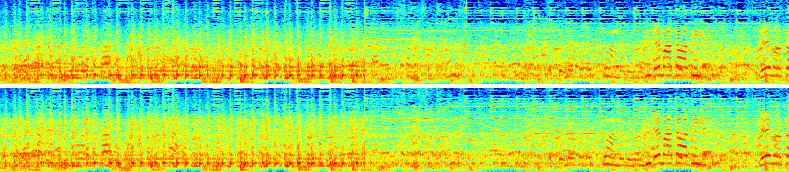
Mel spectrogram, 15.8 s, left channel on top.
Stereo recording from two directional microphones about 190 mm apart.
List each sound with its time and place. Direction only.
5.9 s music: 35° left (ahead or behind)
13.0 s music: 15° right (ahead or behind)
15.2 s a sound: 15° right (ahead or behind)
